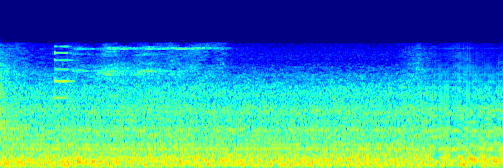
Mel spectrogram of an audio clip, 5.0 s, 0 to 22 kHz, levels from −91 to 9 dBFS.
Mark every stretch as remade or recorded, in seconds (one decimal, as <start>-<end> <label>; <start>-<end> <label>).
0.0-4.3 recorded; 4.3-5.0 remade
